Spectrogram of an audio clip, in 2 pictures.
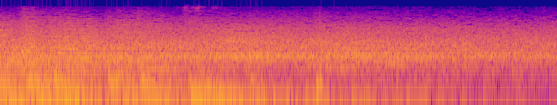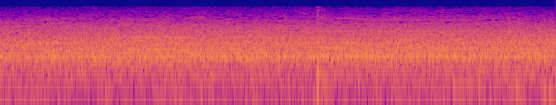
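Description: Home football crowd in a college football video game, a loud continuous roar of stadium noise sustained throughout, with a commentator talking over it.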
